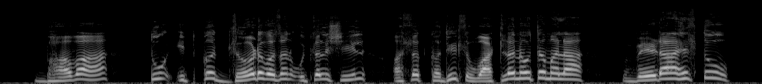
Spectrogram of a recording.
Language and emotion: Marathi, surprised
